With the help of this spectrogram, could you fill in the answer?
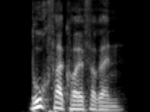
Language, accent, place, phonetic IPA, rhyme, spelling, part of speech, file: German, Germany, Berlin, [ˈbuːxfɛɐ̯ˌkɔɪ̯fəʁɪn], -ɔɪ̯fəʁɪn, Buchverkäuferin, noun, De-Buchverkäuferin.ogg
- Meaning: female equivalent of Buchverkäufer (“bookseller”)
